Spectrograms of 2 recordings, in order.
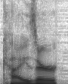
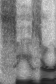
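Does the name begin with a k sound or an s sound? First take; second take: k sound; s sound. First: The name begins with a k sound. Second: The name begins with an s sound. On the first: "the other half pronounced it Kaiser" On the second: "half the people pronounced it Caesar"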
